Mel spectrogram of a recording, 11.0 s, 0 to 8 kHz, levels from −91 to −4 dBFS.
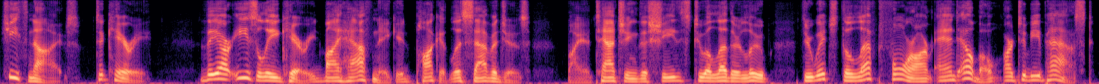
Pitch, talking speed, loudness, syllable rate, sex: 125 Hz, 170 wpm, -19 LUFS, 5.2 syllables/s, male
